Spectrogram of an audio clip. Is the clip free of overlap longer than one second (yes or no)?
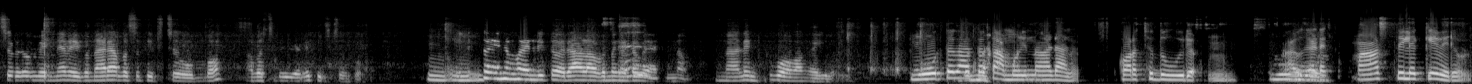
yes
